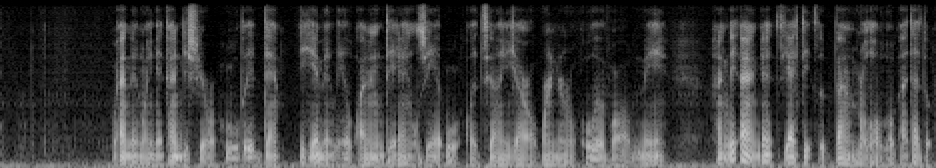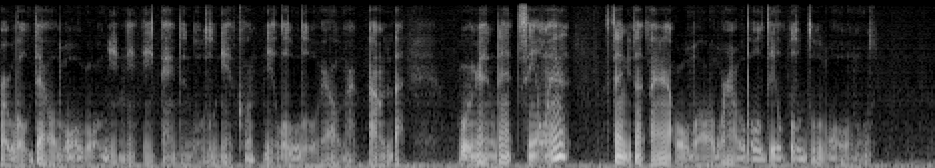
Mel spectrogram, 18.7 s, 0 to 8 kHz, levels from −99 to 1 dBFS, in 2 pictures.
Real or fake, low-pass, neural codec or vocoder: fake; 7.2 kHz; autoencoder, 22.05 kHz, a latent of 192 numbers a frame, VITS, trained on many speakers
